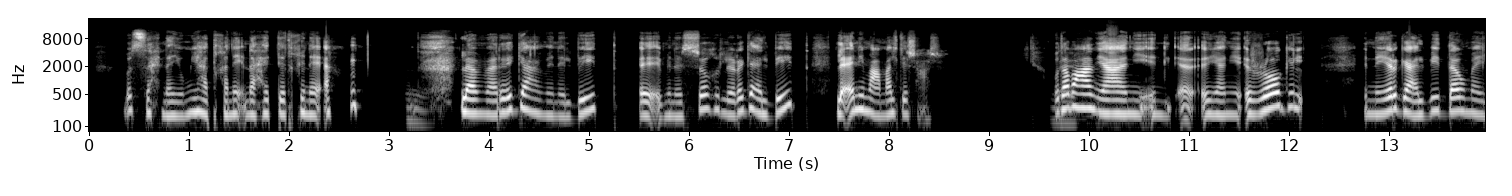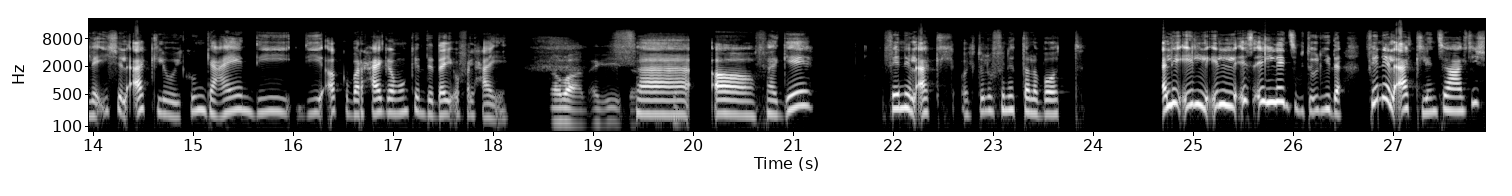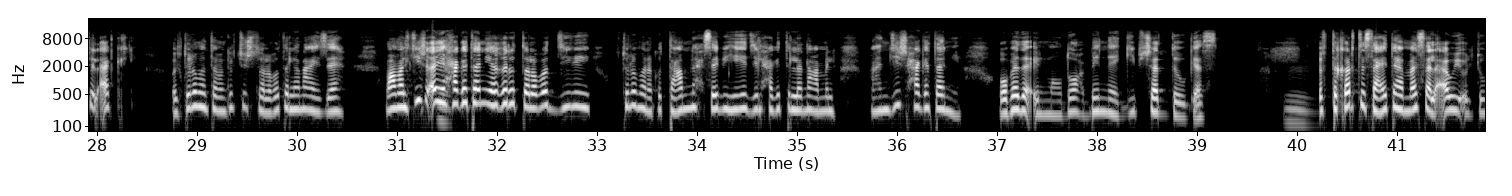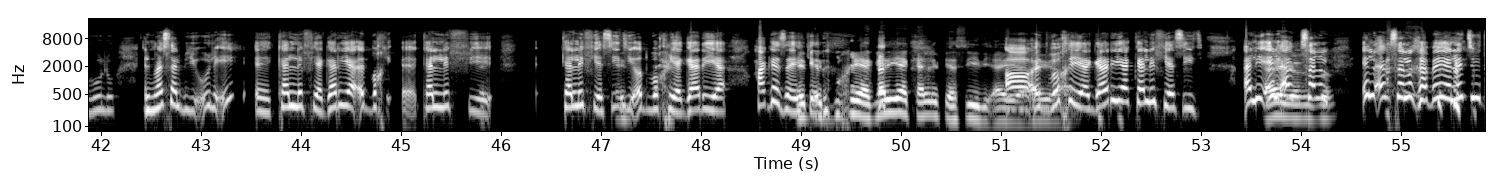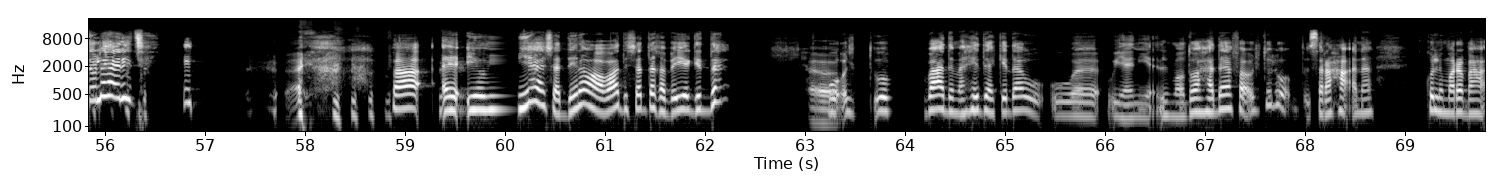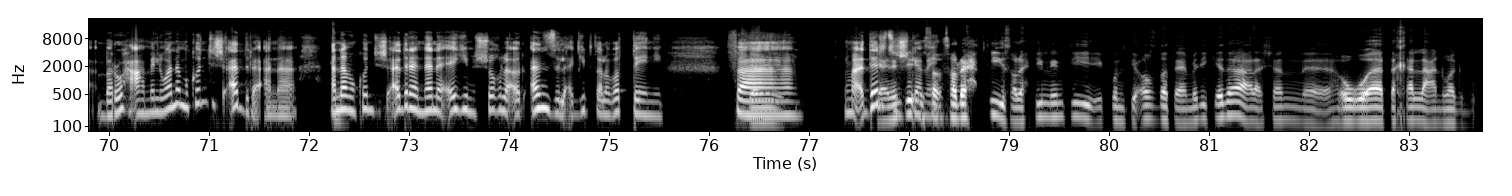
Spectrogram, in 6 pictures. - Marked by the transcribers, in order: laugh; tapping; chuckle; chuckle; laugh; chuckle; put-on voice: "إيه الأمثال إيه الأمثال الغبية اللي أنتِ بتقوليها لي دي؟!"; laugh; chuckle; laughing while speaking: "أيوه"; laugh; distorted speech
- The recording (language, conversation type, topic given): Arabic, podcast, إزاي تخلّي كل واحد في العيلة يبقى مسؤول عن مكانه؟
